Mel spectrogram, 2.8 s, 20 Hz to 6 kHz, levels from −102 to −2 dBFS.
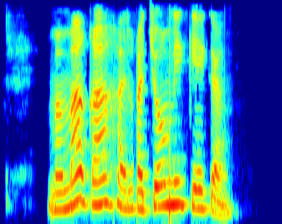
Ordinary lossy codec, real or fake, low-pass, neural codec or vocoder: AAC, 32 kbps; real; 5.4 kHz; none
